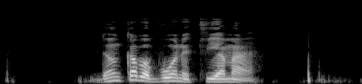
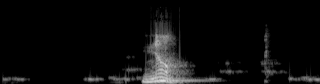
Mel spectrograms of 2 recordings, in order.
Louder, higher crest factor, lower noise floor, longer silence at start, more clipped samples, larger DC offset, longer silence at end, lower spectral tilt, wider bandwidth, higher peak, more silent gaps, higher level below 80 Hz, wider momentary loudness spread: about the same, -17 LUFS vs -17 LUFS; about the same, 18 dB vs 22 dB; first, -77 dBFS vs -44 dBFS; about the same, 0.9 s vs 0.9 s; neither; neither; first, 1.1 s vs 0 s; about the same, -7 dB/octave vs -7 dB/octave; second, 9 kHz vs 10.5 kHz; about the same, 0 dBFS vs -2 dBFS; second, none vs 2.52-2.60 s; about the same, -62 dBFS vs -58 dBFS; second, 18 LU vs 28 LU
